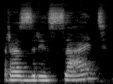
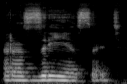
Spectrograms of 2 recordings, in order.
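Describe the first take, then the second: First: Разрезать stressed on the last syllable, разрезАть; Разрезать as the imperfective, stress at the end. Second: Разрезать stressed on the second syllable, разрЕзать; разрезать as the perfective, stress early. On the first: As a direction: put the weight on the final а of Разрезать. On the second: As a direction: hit the е in разрезать, a bit slower. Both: Shown as a demonstration. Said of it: "but the different stress".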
